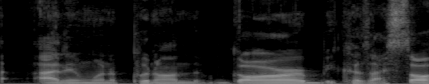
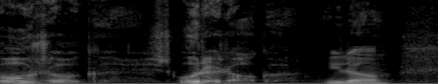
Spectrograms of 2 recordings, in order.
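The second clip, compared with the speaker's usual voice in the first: put-on strong, thick Japanese accent; 5 dB quieter than usual. Retelling a stay, the speaker quotes a guy who walked over, strong Japanese accent. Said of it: "he did that strong Japanese accent".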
